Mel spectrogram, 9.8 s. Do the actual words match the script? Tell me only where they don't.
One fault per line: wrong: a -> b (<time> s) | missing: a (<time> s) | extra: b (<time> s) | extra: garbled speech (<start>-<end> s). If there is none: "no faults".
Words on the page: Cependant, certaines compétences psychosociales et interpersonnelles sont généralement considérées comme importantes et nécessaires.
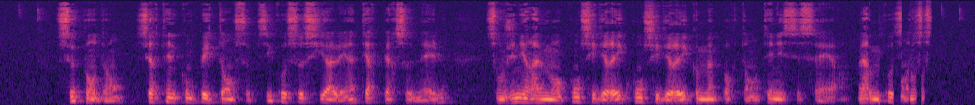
extra: considérées (6.3 s)
extra: garbled speech (8.6-9.3 s)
